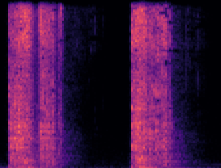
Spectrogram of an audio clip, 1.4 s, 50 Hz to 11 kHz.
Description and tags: Freezer Ice Stab Knife 02
Stabbing at freezer ice with a knife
